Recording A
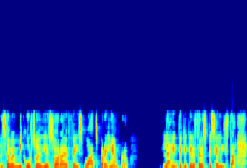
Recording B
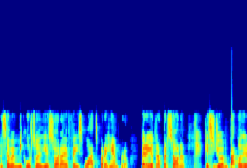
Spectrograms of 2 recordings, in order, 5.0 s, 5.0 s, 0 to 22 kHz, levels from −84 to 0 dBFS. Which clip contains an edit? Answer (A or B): B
